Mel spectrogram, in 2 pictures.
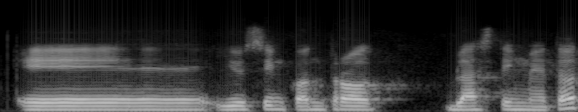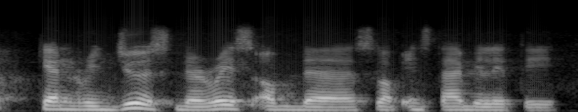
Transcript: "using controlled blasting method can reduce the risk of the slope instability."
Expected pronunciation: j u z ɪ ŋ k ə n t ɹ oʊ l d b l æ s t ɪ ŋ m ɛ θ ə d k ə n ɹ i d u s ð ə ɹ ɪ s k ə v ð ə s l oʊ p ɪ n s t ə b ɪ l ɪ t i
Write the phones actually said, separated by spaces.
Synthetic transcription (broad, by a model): j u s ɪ ŋ k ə n t ɹ oʊ l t b l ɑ s t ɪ ŋ m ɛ t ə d k ə n ɹ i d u s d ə ɹ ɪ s ə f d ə s l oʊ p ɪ n s t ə b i l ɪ t i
